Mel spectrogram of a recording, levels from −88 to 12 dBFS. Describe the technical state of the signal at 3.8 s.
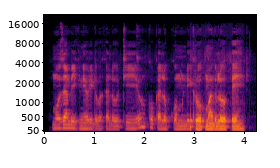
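At 3.8 s the speech sits well above its surrounding level, and the background noise is raised along with it. This is a sudden gain jump lasting from 2.93 s to 4.01 s, starting just after "lowo tiyo kokalo kuom". The level rises by about 12 dB in one step and falls back just as abruptly. The likely cause is a digital gain change applied instantly from one sample to the next, with no ramp to smooth it.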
